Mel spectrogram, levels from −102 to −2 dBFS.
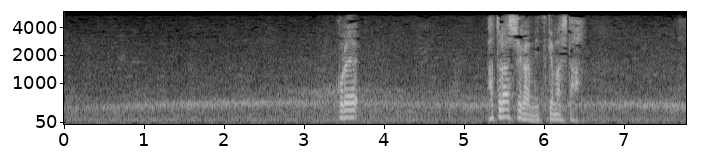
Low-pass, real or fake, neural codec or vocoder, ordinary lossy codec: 5.4 kHz; real; none; MP3, 24 kbps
